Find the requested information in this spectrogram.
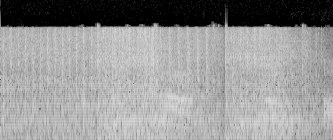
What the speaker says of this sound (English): Shots flying there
